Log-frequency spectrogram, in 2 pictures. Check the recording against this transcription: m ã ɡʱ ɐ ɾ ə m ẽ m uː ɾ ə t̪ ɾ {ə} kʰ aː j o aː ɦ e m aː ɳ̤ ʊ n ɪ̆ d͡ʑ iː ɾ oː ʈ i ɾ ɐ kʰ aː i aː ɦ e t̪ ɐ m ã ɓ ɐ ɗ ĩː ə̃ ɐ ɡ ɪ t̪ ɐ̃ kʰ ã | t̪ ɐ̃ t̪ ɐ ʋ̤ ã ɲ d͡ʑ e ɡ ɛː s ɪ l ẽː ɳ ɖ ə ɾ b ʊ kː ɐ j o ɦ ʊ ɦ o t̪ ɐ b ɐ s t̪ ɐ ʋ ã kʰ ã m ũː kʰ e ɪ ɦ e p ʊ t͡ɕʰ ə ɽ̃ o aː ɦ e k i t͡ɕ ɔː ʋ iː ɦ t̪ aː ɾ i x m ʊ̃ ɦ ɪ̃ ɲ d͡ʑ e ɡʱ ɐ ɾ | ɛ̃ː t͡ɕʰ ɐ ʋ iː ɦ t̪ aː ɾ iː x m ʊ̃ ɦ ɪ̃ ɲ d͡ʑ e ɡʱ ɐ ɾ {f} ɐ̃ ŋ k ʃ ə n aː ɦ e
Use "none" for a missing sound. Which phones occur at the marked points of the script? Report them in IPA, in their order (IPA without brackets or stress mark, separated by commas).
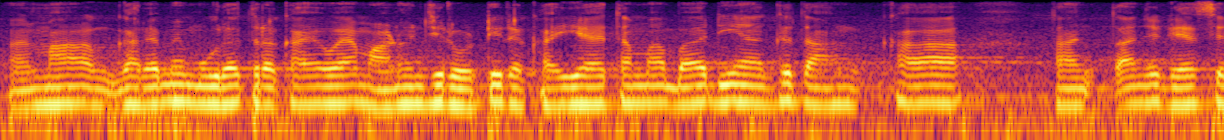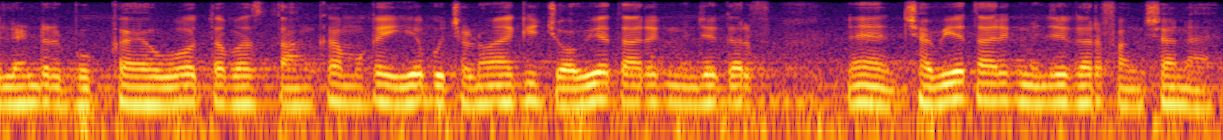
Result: ɐ, f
